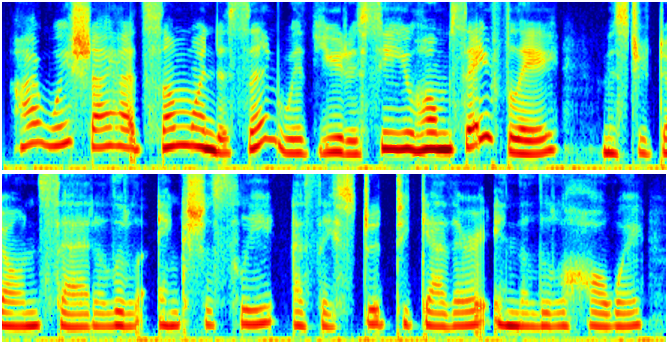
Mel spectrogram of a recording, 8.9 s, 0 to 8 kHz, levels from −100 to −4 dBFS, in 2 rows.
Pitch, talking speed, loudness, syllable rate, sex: 240 Hz, 190 wpm, -17 LUFS, 5.1 syllables/s, female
